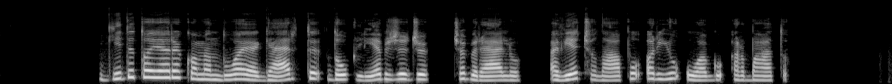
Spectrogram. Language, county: Lithuanian, Kaunas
